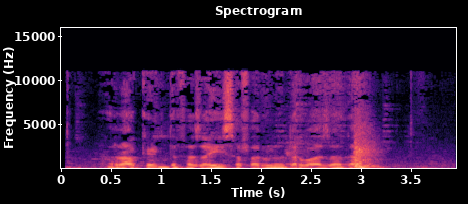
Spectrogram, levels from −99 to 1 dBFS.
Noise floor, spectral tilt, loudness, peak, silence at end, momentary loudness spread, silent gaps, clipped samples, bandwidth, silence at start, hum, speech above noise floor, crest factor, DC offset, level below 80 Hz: -51 dBFS; -5.5 dB/octave; -25 LUFS; -8 dBFS; 0.3 s; 6 LU; none; under 0.1%; 11.5 kHz; 0.05 s; none; 26 dB; 18 dB; under 0.1%; -46 dBFS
